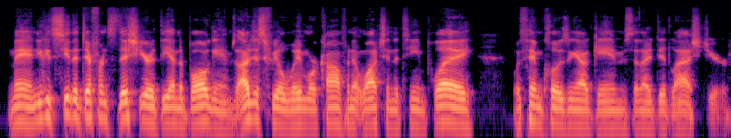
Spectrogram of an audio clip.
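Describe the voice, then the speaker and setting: A man's voice: lowish voice, a little mellow, no echo, clean studio sound. A man co-hosting a casual sports podcast, talking in a rambling way with restarts. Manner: rambling, many restarts and fillers. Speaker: podcast co-host. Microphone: remote streaming mic.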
